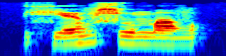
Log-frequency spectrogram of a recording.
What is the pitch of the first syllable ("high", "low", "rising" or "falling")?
rising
